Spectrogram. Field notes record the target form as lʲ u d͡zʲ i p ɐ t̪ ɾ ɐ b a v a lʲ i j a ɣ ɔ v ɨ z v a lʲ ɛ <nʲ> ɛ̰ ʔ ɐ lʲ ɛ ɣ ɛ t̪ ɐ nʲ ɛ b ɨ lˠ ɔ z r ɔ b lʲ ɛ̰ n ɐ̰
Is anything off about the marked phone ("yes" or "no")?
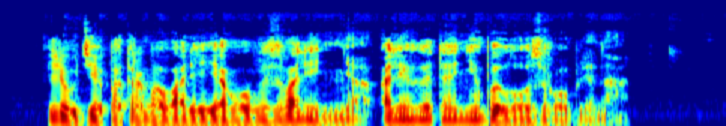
yes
